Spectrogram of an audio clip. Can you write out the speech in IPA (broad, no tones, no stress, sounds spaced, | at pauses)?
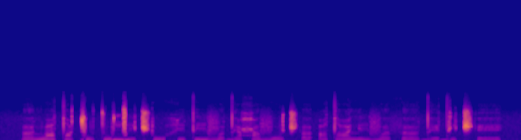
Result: ɐ l u tˤ u ǀ u t u ŋ͡ǀ i t͡ʃʼ u h i t̪ i v ɐ d̪ e ħ ɐ v o t͡ʃʼ ɐ ʔ ɨ tˤ e l i v ɐ θ ɐ d̪ e d i t͡ʃʼ e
